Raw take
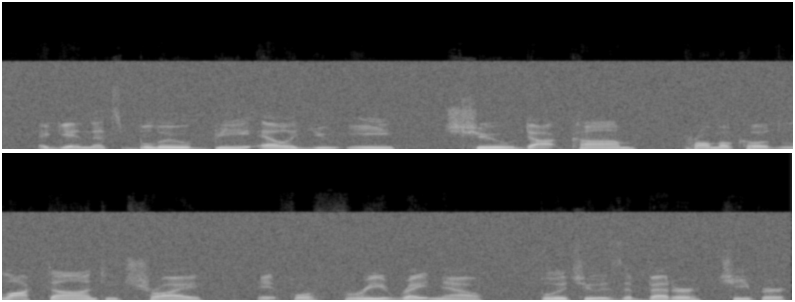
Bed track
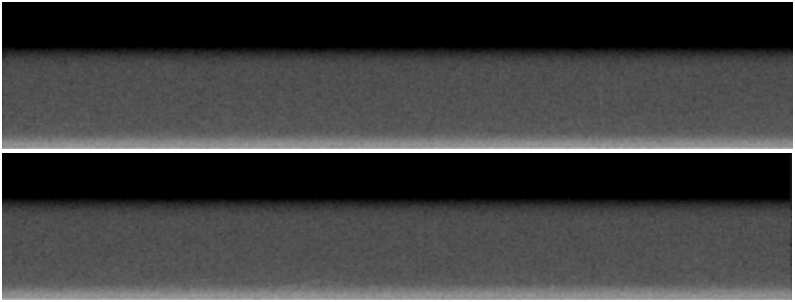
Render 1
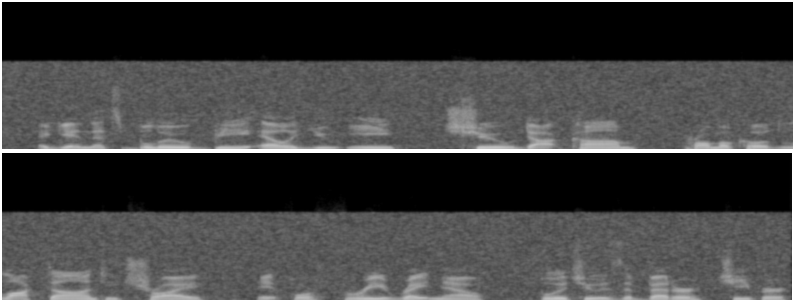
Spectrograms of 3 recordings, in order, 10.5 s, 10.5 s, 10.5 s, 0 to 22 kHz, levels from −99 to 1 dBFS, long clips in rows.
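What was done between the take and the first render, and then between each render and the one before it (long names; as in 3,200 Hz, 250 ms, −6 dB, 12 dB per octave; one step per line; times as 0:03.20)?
broadband denoise 12 dB, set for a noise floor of −39 dBFS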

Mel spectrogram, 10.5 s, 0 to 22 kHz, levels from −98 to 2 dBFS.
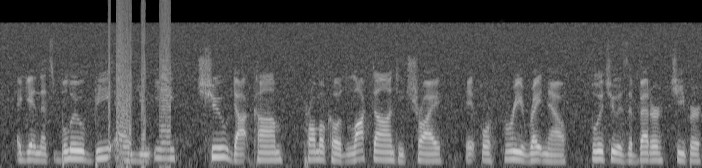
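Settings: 0:01.62–0:02.56: wrap-around overflow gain 21 dB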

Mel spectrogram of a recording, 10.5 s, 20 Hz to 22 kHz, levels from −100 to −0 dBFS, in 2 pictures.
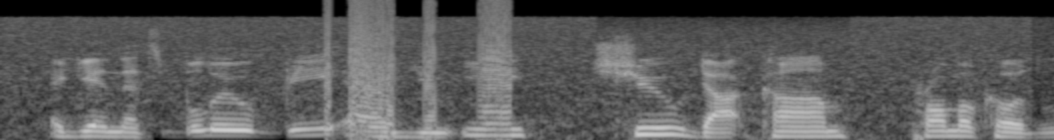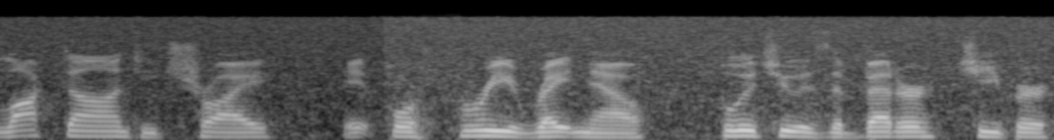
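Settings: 0:00.76–0:01.63: high-pass filter 270 Hz 24 dB per octave
0:02.98–0:04.25: low-pass filter 8,800 Hz
0:05.16–0:07.19: clip gain −6.5 dB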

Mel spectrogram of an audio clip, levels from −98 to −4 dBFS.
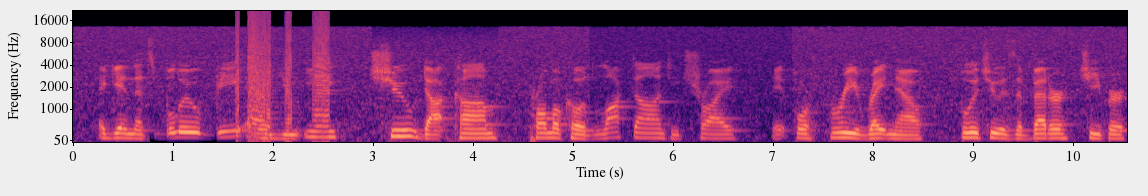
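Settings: hum removal 181.5 Hz, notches 38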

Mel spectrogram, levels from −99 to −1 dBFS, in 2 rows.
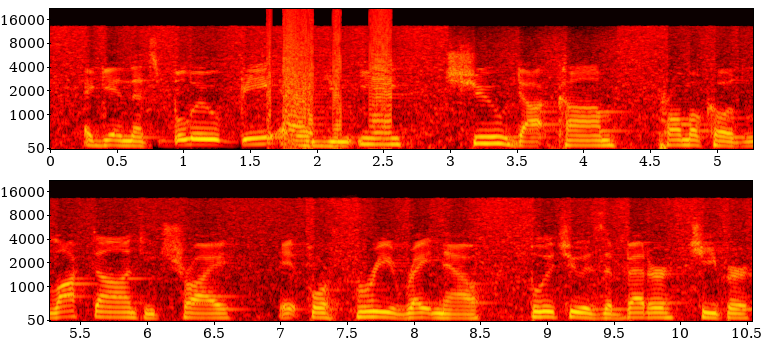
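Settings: downward compressor 5 to 1, threshold −29 dBFS, peak gain reduction 9.5 dB
brickwall limiter −25 dBFS, peak gain reduction 7 dB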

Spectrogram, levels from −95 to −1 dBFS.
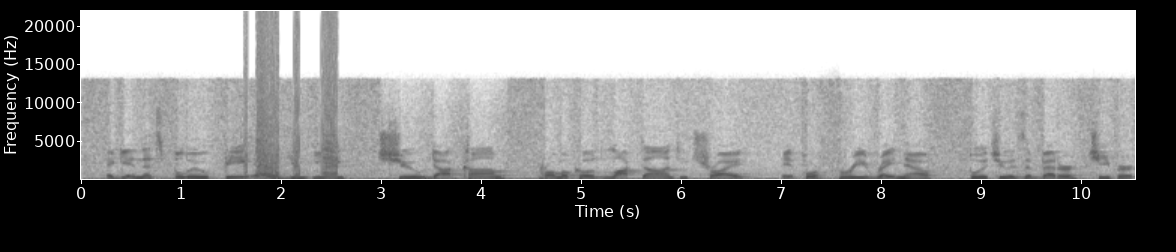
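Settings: mix in bed track −20.5 dB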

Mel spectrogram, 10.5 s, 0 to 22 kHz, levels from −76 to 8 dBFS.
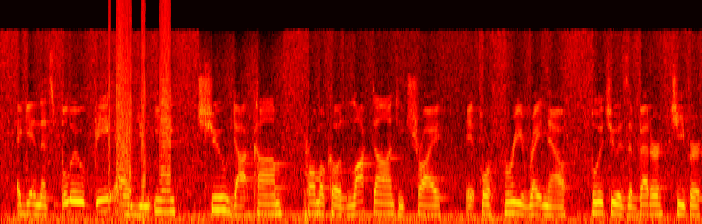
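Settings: level +11 dB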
